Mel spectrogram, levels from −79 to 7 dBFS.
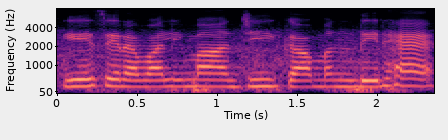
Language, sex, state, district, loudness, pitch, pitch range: Hindi, female, Haryana, Charkhi Dadri, -13 LUFS, 235 Hz, 230-245 Hz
